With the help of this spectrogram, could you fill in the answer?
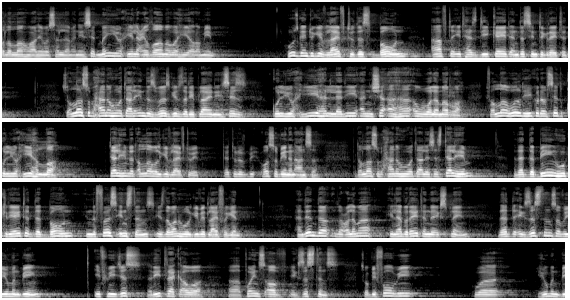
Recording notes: at the Houghton Masjid (West Street)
